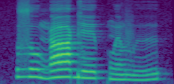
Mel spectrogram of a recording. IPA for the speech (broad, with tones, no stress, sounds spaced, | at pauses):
z o˦˨ ŋ aː˦ ɡ eː˧ kʷ ɛ̃˨ v ɨ˨˦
